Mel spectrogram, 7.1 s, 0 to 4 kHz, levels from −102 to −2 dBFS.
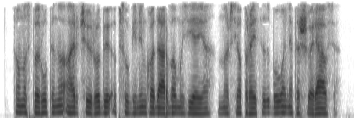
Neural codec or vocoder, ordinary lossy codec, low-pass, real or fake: codec, 16 kHz, about 1 kbps, DyCAST, with the encoder's durations; MP3, 24 kbps; 3.6 kHz; fake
